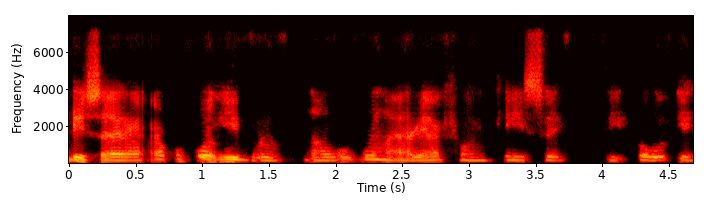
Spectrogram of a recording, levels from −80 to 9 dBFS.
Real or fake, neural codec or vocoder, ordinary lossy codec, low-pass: fake; codec, 16 kHz, 1 kbps, FreqCodec, smaller model; none; 7.2 kHz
